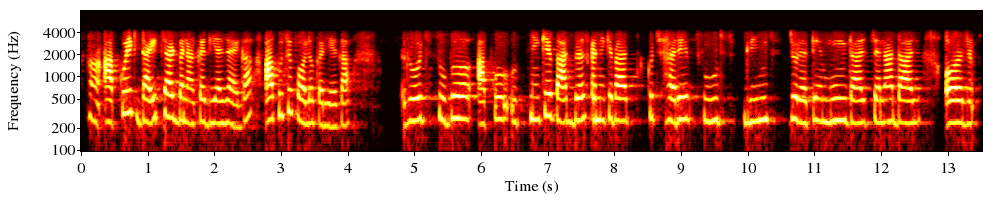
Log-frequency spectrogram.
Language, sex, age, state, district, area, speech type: Hindi, female, 18-30, Madhya Pradesh, Balaghat, rural, conversation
